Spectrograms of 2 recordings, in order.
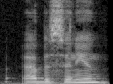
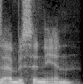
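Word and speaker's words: Abyssinian: I am killing the pronunciation game in this. You really are. It is Abbyinian.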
